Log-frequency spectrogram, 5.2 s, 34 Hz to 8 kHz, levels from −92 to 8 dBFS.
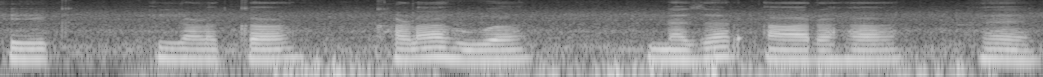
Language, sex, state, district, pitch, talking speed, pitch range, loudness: Hindi, female, Madhya Pradesh, Katni, 120 Hz, 90 wpm, 115-125 Hz, -16 LUFS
